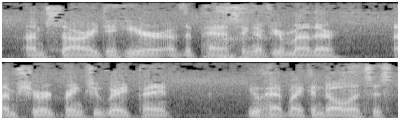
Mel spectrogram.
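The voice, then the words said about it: Flat robotic voice. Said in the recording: “You're like a robot. ... You sound like a robot from Lost in Space”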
